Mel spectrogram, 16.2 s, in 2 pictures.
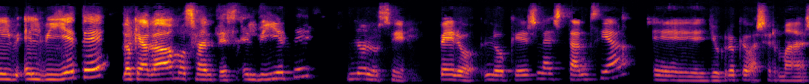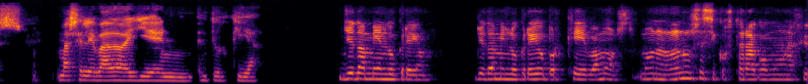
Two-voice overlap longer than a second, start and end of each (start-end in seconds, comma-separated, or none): none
